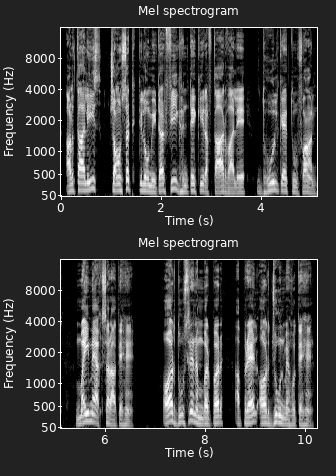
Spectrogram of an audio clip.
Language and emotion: Urdu, neutral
